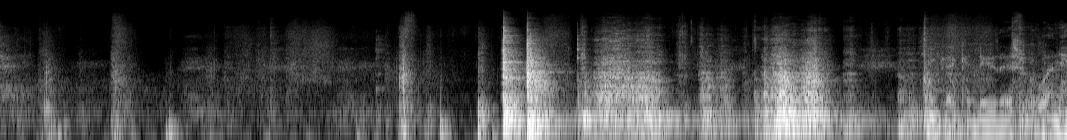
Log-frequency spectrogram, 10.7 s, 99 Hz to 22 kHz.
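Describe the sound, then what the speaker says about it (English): Thin plywood pieces slide into place under a Woodland HM122 sawmill setup. Light wood taps give way to louder, sustained scraping and rubbing of wood on wood, with a voice briefly audible. "I just slide them under"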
